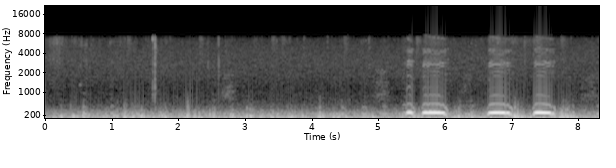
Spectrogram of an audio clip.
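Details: Great horned owls at the nest tree in January courting season, recorded by a live cam. After several seconds of low rumbling, a series of three deep, mellow hoots follows, each short with the last slightly drawn out.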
